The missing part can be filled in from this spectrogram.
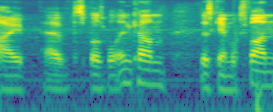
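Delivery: ordinary delivery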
